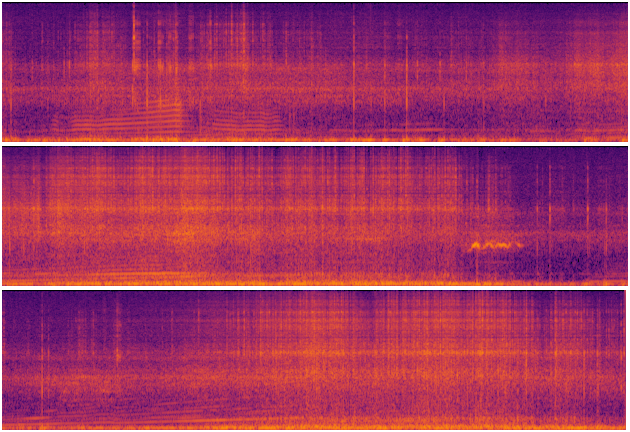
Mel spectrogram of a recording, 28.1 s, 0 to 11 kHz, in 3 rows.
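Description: Porsche Boxster S (987) 3.2-litre flat-six under hard acceleration, its pitch climbing in several long sweeps and dropping back between them, heard from the open-top cabin with heavy wind buffeting on the microphone.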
